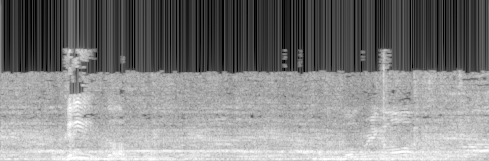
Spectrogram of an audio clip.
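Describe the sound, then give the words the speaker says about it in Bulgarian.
A dense crowd of Bulgarian tennis fans with flags cheers and screams after a player's win into a Grand Slam quarterfinal. A steady roar of many voices carries individual shouts and whoops rising above it, fairly loud throughout. “Българи, виж колко много българи. Знамена, писъци.”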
